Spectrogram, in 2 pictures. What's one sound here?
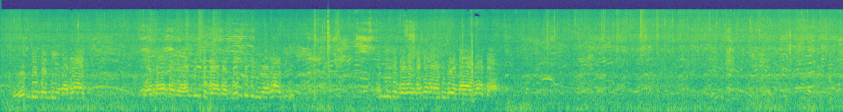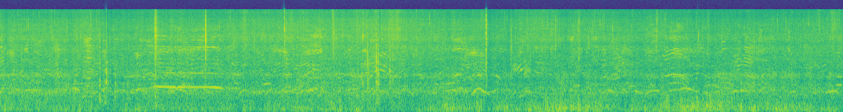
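A crowd of men chant and shout loudly outdoors.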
